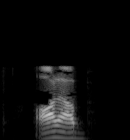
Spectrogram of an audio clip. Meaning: Arab
- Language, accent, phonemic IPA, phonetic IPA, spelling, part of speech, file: Armenian, Eastern Armenian, /ɑˈɾɑb/, [ɑɾɑ́b], արաբ, noun, Hy-արաբ.ogg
